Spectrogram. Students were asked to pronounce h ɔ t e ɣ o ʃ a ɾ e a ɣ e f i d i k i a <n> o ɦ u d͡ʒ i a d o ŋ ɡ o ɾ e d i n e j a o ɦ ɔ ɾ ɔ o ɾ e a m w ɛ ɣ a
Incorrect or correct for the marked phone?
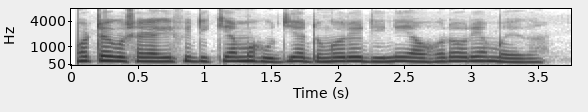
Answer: incorrect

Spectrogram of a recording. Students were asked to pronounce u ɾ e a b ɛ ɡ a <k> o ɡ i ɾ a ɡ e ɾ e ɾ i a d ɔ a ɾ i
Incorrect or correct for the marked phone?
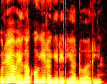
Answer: correct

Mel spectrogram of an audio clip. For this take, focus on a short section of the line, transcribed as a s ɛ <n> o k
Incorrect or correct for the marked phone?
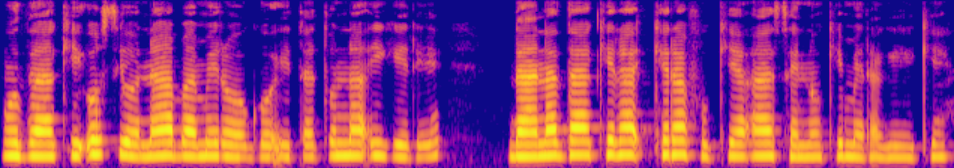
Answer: correct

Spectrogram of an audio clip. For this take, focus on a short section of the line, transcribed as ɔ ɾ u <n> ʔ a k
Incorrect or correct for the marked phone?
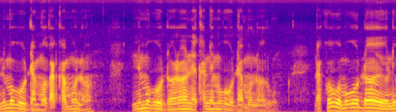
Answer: correct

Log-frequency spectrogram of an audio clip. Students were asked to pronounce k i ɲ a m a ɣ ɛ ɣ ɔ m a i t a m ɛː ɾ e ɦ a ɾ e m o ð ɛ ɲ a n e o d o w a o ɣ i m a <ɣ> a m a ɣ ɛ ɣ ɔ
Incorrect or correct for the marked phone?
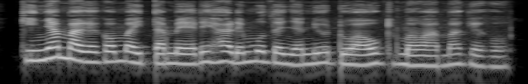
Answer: incorrect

